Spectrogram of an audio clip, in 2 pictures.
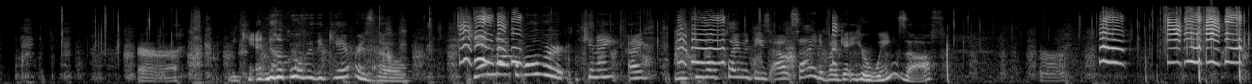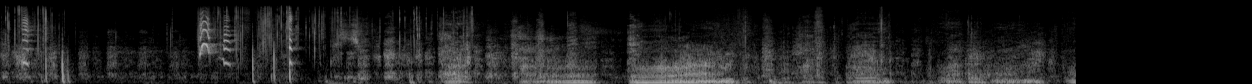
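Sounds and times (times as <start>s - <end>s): dogs panting: 0.0s - 23.3s
dogs scuffling: 0.2s - 17.6s
dog toy squeaking: 4.5s - 8.6s, 10.7s - 13.2s, 14.5s - 15.9s.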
